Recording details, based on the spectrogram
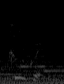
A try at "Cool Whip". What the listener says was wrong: You're saying it weird. Why are you putting so much emphasis on the H? Say whip. Whip. Now say Cool Whip.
